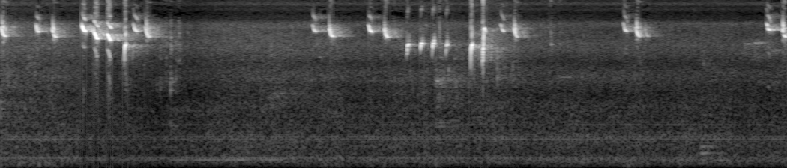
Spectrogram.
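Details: Goldfinch lure calls for hunting grey-headed goldfinches. Crisp high twitters arrive in quick runs, then sparser single chirps, against a faint constant hum.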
